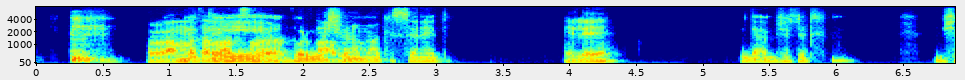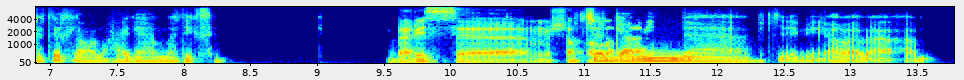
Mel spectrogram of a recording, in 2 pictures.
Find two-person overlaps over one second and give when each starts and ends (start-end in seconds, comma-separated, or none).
1.1-2.6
